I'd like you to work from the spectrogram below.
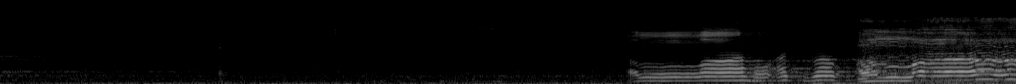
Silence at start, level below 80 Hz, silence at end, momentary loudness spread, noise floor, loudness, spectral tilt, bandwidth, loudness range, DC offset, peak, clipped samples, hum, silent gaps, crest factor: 0 s; -62 dBFS; 0 s; 12 LU; -63 dBFS; -37 LUFS; -5 dB/octave; 10.5 kHz; 14 LU; under 0.1%; -20 dBFS; under 0.1%; none; none; 20 dB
